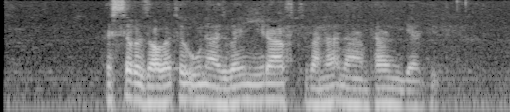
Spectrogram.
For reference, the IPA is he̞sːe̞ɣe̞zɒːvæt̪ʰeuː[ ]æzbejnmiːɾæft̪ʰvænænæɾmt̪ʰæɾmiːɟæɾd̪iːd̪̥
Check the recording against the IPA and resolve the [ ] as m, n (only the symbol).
n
